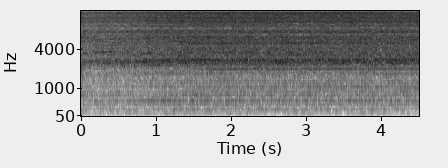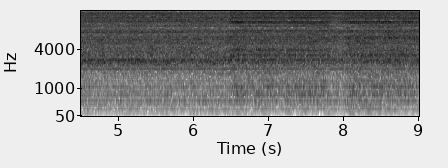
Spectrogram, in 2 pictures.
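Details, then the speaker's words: BMW X5 with a secondary mass airflow problem: secondary air pump commanded on while the air injection valve is wiggled. Steady high hiss of air rushing past the valve sealing surface over the pump drone, so pump and valve work, yet no flow goes down the exhaust. "Okay, you can hear air rushing past the sealing surface of the valve. So that proves that to me that this valve is capable of opening."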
